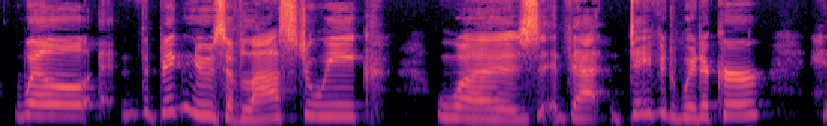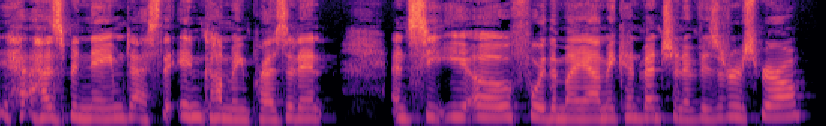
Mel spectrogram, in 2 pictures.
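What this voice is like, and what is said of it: Sick, under-the-weather voice. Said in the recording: “a little bit under the weather ... Sorry for my voice.”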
